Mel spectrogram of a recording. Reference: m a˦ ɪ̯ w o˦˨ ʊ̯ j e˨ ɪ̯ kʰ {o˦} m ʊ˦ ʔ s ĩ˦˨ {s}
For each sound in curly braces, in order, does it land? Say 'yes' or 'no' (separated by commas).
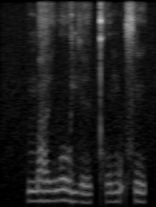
yes, no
